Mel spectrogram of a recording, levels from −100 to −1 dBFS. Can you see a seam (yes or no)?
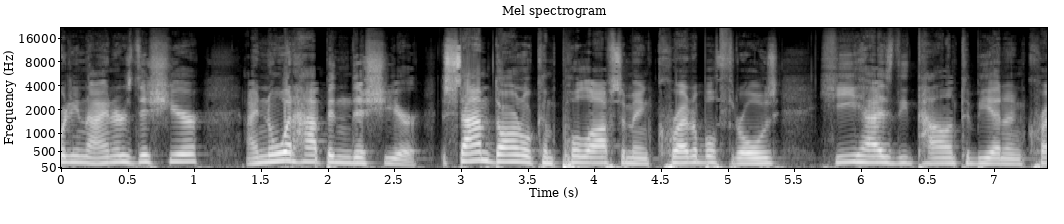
yes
